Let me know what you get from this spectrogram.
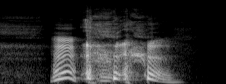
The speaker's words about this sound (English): Cough is dry, but I got no fever.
